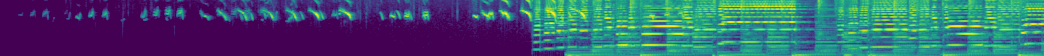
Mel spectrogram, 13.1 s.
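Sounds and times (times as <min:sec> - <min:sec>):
small birds chirping: 0:00.2 - 0:09.0.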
